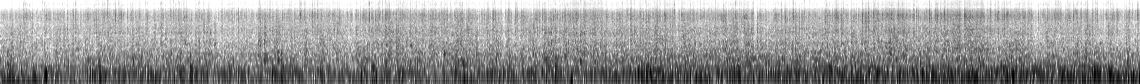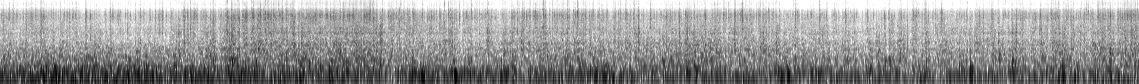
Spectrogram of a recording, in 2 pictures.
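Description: Heavy rain falling steadily on a car's roof and windscreen, heard from inside the moving car. Under it the car's engine and its tyres on the flooded road keep up a steady low rumble.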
